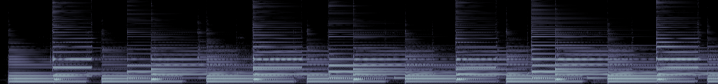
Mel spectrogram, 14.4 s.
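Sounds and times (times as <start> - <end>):
fingerstyle acoustic guitar: 0.0 - 14.3.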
